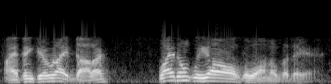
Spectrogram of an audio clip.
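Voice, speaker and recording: A man's voice: fairly low pitch, very animated, normal speed, vocal fry, heavily acted. An actor playing a stiff, indignant, older businessman in a 1950s radio drama. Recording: tinny old radio broadcast.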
